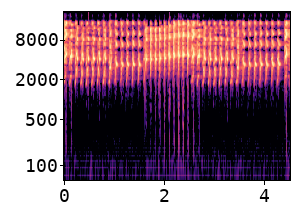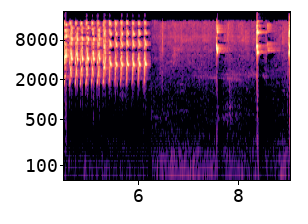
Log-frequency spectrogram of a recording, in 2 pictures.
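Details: High, rapid chattering ngekek of a lovebird, meant to set other quiet lovebirds singing; a dense run of fast pulses lasting about six seconds, then near quiet broken by two sharp chirps.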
